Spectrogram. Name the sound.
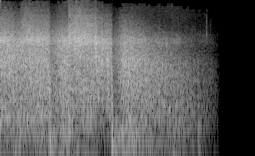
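gunfire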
